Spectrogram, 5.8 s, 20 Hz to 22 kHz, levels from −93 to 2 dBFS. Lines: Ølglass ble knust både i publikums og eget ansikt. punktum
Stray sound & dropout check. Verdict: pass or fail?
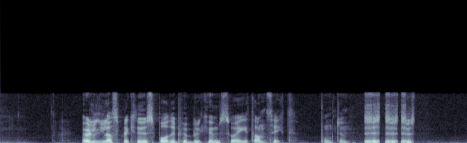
fail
